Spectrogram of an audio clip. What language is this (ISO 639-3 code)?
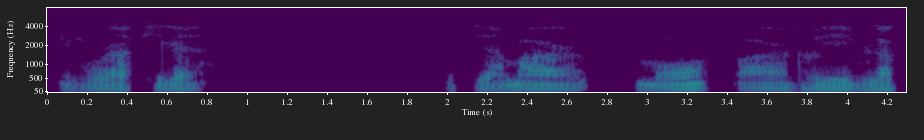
asm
